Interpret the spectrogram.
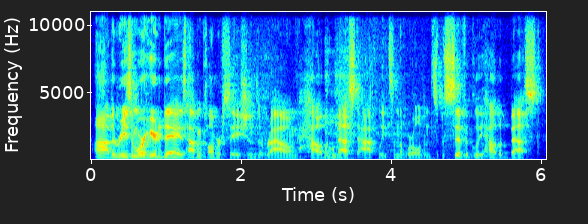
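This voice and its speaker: Deep-voiced man hosting a podcast. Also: a little fast, a bit bright. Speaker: podcast host. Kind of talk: conversational podcast interview. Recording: roomy, echoing sound.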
